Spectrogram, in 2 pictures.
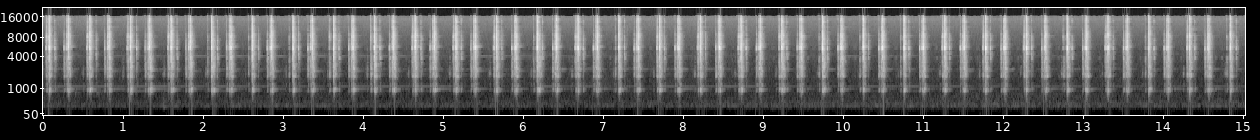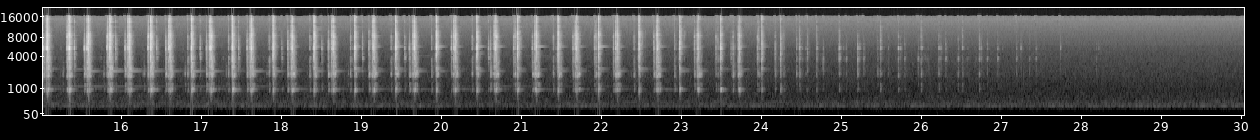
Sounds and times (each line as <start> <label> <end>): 0.0 clock ticking 27.5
